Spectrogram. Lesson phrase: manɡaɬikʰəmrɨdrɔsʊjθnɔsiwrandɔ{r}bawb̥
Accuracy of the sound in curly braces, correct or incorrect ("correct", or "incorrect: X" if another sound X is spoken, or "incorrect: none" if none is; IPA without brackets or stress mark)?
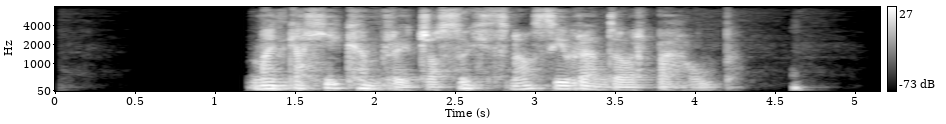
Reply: correct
